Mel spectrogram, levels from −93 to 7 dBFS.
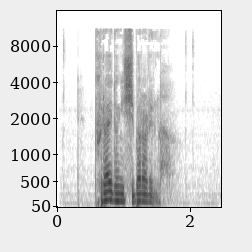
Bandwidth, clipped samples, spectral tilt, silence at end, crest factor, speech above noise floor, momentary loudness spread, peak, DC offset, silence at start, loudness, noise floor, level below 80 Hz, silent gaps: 11.5 kHz; under 0.1%; -5.5 dB/octave; 0.8 s; 18 dB; 42 dB; 15 LU; -8 dBFS; under 0.1%; 0.55 s; -23 LUFS; -65 dBFS; -50 dBFS; none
